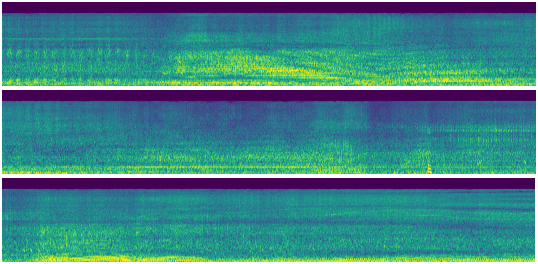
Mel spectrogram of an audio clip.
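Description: Microlight aircraft propeller engines running, one after another. The pitch sweeps down as one passes about four seconds in, and dips and climbs again a little after twenty seconds in.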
